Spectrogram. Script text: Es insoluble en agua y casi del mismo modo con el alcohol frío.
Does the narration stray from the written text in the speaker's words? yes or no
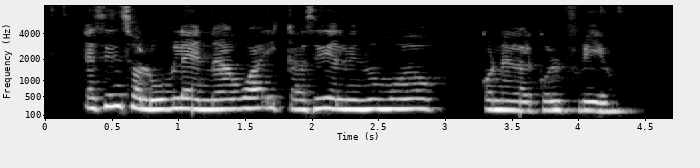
no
